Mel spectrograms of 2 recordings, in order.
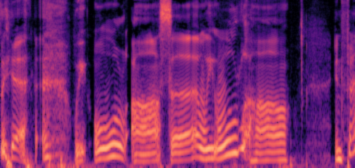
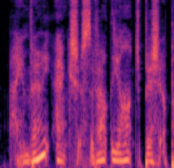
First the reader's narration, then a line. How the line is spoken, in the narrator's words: Edward kept muttering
